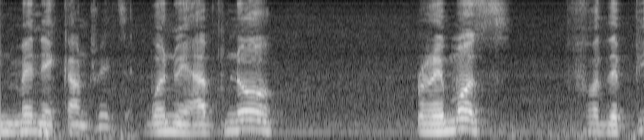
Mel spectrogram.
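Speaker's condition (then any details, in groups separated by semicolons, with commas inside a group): Neurological disease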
